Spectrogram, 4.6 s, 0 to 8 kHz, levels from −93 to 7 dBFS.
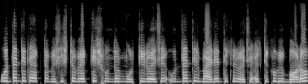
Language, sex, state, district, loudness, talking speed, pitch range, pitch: Bengali, female, Jharkhand, Jamtara, -15 LUFS, 180 wpm, 255-285 Hz, 270 Hz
